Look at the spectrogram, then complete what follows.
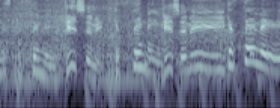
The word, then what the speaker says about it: Kissimmee: Actually, the correct pronunciation is Kissimmee.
